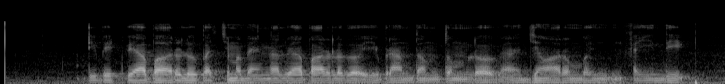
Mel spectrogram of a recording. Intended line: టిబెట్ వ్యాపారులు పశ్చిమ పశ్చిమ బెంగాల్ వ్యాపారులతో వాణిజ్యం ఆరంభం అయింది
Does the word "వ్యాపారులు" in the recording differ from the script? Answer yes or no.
no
